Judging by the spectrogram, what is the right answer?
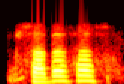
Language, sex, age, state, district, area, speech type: Kashmiri, male, 18-30, Jammu and Kashmir, Kulgam, urban, conversation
